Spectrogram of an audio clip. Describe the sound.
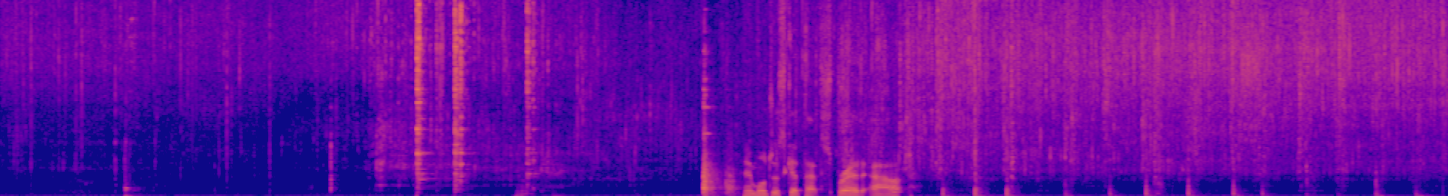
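Almost fully cooked chicken pieces sizzle steadily in a hot pan while a spatula scrapes and stirs them, with a burst of louder clattering in the middle and a voice speaking briefly over the frying.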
